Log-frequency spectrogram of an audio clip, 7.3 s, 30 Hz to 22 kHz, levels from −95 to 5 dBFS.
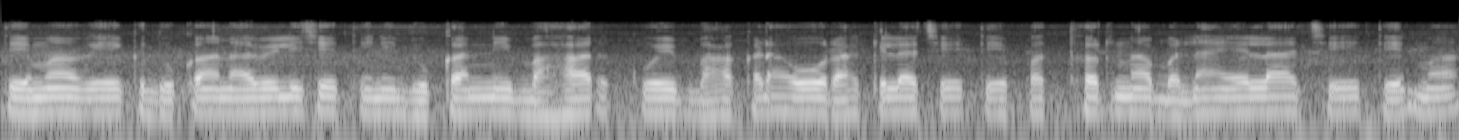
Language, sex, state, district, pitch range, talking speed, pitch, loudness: Gujarati, male, Gujarat, Gandhinagar, 105-115 Hz, 140 wpm, 110 Hz, -19 LUFS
